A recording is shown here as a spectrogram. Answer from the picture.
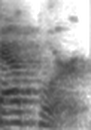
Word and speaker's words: Jaipur: Am I pronouncing that correctly? Am I saying that correctly? Jaipur.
